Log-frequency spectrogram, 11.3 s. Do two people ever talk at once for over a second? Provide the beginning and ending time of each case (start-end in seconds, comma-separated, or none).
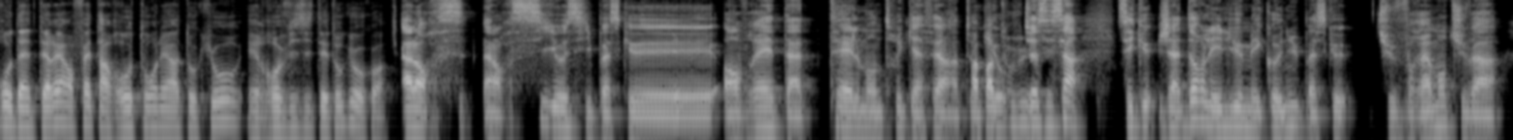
none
